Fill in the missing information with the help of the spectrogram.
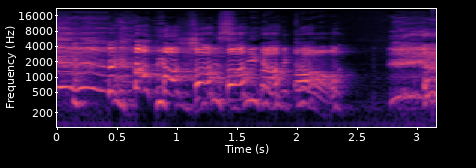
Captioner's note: laughs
